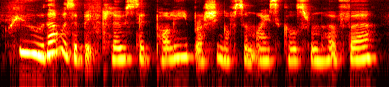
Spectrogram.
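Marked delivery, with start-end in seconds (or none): 0.1-1.3 higher, louder, relieved exclamation. A narrator's reading. Polly thawing from the ice, relieved. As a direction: let out a big relieved phew.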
